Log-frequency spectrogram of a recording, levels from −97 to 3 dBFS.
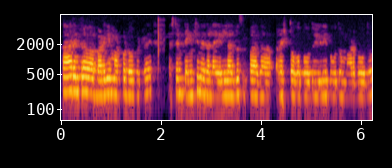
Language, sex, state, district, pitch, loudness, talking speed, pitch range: Kannada, female, Karnataka, Shimoga, 185 Hz, -17 LUFS, 125 wpm, 180-205 Hz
